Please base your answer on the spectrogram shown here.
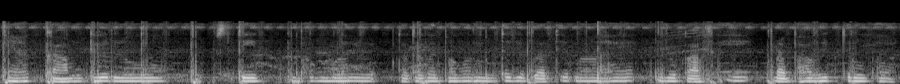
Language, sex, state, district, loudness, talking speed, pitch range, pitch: Hindi, male, Maharashtra, Nagpur, -19 LUFS, 105 wpm, 145-155 Hz, 150 Hz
